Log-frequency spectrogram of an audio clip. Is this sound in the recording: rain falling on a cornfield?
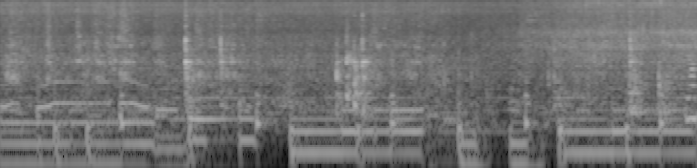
no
